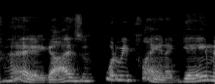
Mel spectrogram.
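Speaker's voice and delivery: innocent, cheerful, naive happy tone. Voicing a pictured movie character at the start of the film: naive and happy. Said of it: "being, like, all, you know, naive".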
